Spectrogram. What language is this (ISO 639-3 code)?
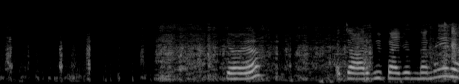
pan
